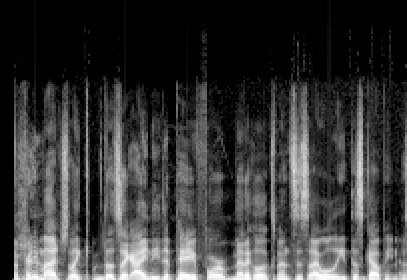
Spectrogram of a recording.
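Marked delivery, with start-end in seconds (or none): none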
